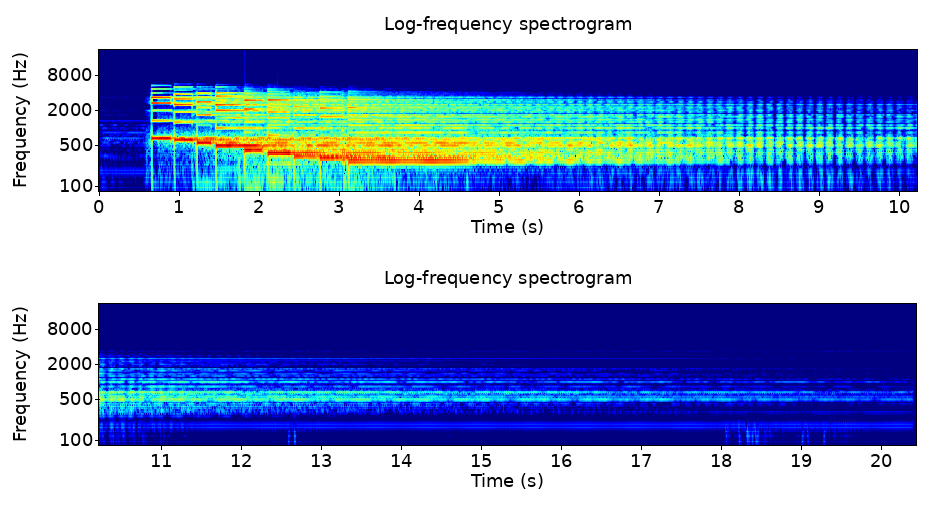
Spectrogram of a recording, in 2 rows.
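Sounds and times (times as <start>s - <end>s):
guitars through Strymon Flint tube 70s effect: 0.6s - 11.5s.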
